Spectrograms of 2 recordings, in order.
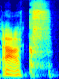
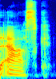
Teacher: speaker started moving from the KS sound back to the SK sound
